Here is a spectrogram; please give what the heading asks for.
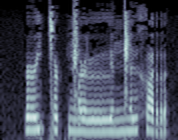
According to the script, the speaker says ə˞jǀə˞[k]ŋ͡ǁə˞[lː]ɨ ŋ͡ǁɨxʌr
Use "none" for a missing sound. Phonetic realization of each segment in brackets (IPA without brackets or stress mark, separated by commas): k, lː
